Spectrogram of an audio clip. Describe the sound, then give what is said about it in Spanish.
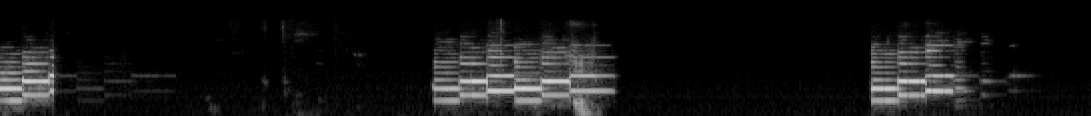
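A mobile phone rings with a melodic electronic ringtone during a talk. There are three bright bursts of tones: a short one, then a longer, busier phrase, then another short one, with silence between them. “Creo que es, perdón, que es mi teléfono.”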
